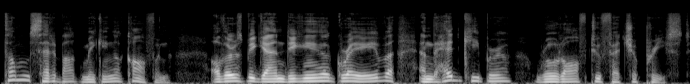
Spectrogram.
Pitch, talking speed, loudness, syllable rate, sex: 135 Hz, 180 wpm, -18 LUFS, 4.9 syllables/s, male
